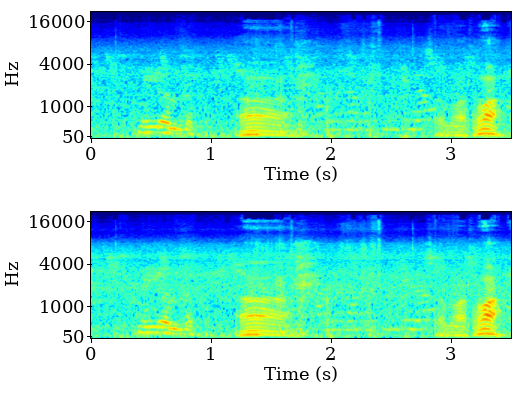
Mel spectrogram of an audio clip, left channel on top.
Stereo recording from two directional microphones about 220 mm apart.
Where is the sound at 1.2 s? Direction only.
Centre (ahead or behind).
